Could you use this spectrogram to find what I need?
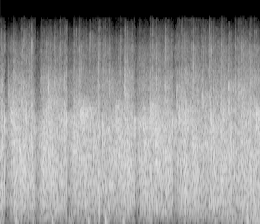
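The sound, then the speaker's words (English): Loud, sustained applause from an audience for the winner of a prize giveaway, a dense wash of many hands clapping steadily throughout with no pauses and no voices standing out. “A big clap.”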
